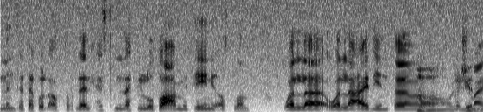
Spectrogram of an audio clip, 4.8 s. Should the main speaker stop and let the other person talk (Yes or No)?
Yes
